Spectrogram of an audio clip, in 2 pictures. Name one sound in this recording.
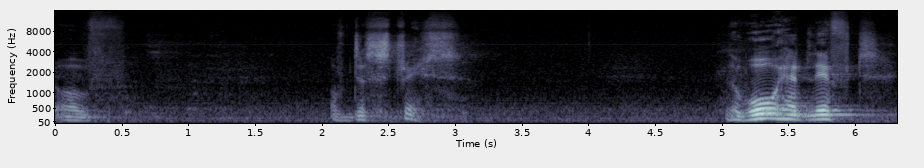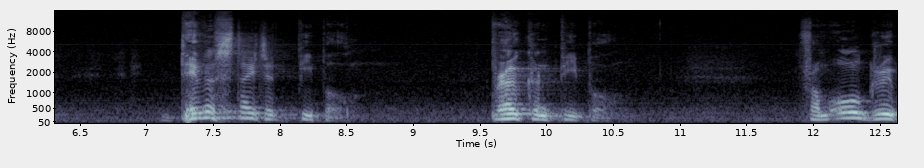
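An elderly man speaks slowly into a microphone, with long pauses between phrases.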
